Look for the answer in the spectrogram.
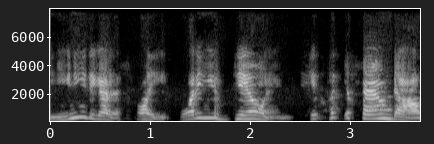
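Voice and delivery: mock, bossy, yelling telling-off. Retelling her husband yelling at her late at night, imitating her husband yelling. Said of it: "my husband yelling at me".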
